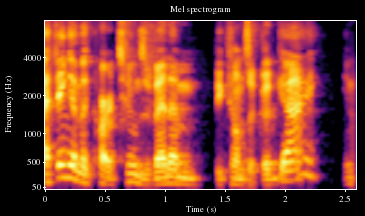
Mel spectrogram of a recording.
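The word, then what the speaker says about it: Venum: There is also an MMA clothing and gear maker called Venom, but it's spelled V-E-N-U-M.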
